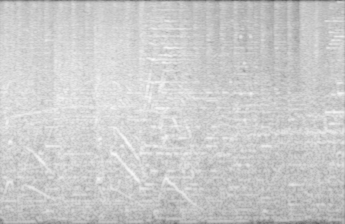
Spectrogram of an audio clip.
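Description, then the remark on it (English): A racing video game avatar character's voice, a light blue character whose voice depends on its color, gives a few short, pitch-sliding cartoonish vocal cries over a loud, steady wash of racing game noise with crashing impacts throughout. “And I, I guess uh, depending on the color of your me, they will have a different voice.”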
